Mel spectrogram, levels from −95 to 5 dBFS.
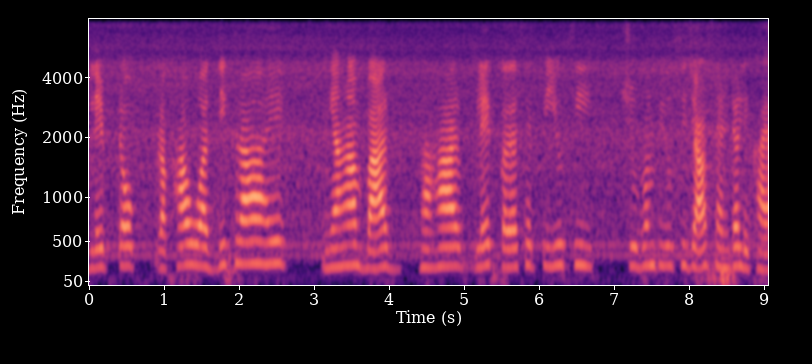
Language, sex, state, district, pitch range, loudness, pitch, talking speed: Hindi, female, Madhya Pradesh, Dhar, 210-230 Hz, -19 LUFS, 220 Hz, 125 wpm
